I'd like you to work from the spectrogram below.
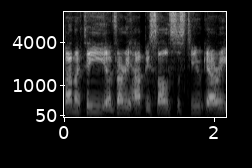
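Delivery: plain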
